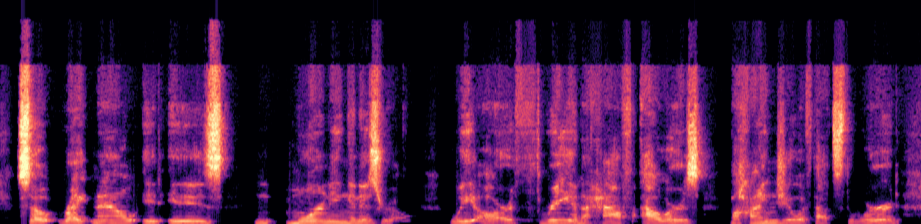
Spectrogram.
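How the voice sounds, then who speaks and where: Very slowly, a woman with an American accent speaks at a medium pitch with ordinary pitch variation. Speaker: security analyst. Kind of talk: lecture. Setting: video call. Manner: deliberately slowed, clear.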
